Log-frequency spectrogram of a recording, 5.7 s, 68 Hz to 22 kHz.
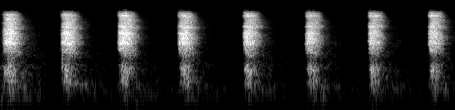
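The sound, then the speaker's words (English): Eight short, forceful sniffing exhalations through the nose, evenly spaced in a steady rhythm, each a quick breathy puff, clear with no talking, done as part of a guided breathing exercise after holding the breath. “And now exhale 8 sniffs.”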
